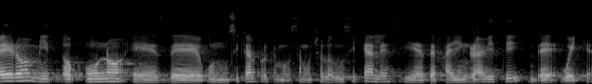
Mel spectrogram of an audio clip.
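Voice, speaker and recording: A plain, everyday voice from a man, medium in pitch, moderately paced, with ordinary pitch variation. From Tamaulipas, Mexico. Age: 30s. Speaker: former community educator. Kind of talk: interview.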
